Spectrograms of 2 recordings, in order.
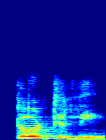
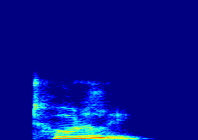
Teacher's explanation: It's going to be softly said in a non-Indian accent, but whereas in an Indian accent, we're going to put all the stress on the T's, right? Like totally, Yeah.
